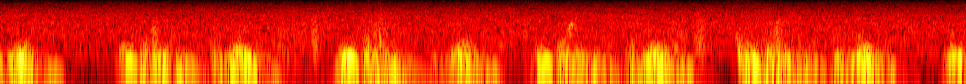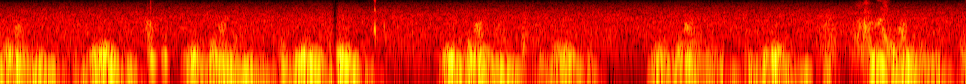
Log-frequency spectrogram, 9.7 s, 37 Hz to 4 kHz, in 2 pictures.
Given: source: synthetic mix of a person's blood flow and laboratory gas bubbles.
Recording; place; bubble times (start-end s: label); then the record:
Doppler ultrasound of blood flow; precordium
1.82-1.94 s: bubbles
3.66-3.75 s: bubbles
5.54-5.70 s: bubbles
6.67-6.79 s: bubbles
9.07-9.38 s: bubbles
From the record:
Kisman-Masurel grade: 122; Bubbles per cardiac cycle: 1 to 2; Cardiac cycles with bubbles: 10 to 50%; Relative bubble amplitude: moderate (0.250 to 0.450); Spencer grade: 2 (many but less than half of the cardiac periods contain bubble signals, singularly or in groups); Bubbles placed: only in the low amplitude regions of the cardiac cycle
